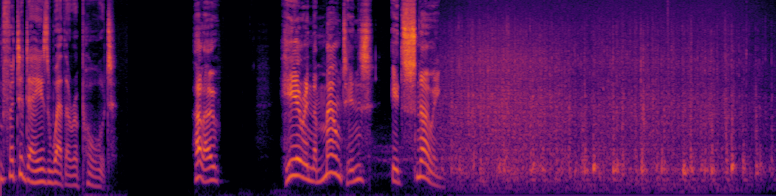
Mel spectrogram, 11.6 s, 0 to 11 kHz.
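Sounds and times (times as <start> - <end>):
speech: 0.0 - 1.8, 2.9 - 3.4, 4.2 - 7.0
low rumble of thunder: 4.7 - 11.6
steady rain falling with patters striking a surface: 5.0 - 11.6.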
